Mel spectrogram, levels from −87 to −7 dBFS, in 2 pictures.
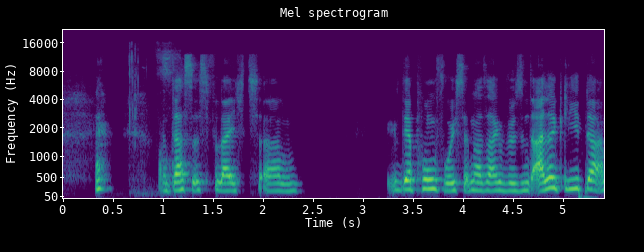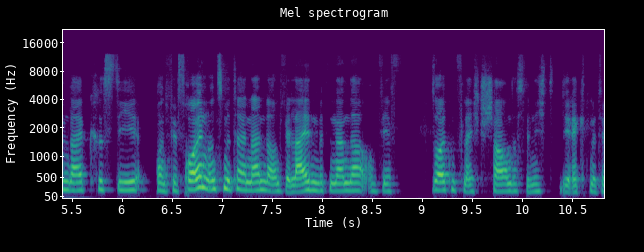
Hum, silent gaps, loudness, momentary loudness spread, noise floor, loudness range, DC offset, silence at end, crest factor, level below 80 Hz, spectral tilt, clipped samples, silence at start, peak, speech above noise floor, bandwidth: none; none; -31 LUFS; 14 LU; -85 dBFS; 4 LU; under 0.1%; 0 s; 18 dB; -72 dBFS; -5.5 dB/octave; under 0.1%; 0.35 s; -12 dBFS; 54 dB; 13 kHz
